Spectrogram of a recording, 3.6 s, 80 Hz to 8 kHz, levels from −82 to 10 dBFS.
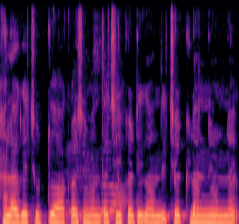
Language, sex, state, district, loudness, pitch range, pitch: Telugu, female, Andhra Pradesh, Sri Satya Sai, -13 LUFS, 220-230 Hz, 225 Hz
